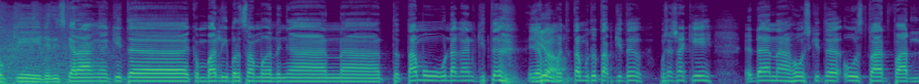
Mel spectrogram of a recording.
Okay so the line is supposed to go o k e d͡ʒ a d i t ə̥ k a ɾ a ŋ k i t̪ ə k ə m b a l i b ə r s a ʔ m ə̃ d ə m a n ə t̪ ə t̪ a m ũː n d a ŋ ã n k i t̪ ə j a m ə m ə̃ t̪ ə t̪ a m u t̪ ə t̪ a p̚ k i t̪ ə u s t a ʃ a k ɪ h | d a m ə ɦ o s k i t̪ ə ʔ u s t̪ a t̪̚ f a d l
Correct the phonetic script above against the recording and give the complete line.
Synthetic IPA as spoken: o k e d͡ʒ a d i s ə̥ k a ɾ a ŋ k i t̪ ə k ə m b a l i b ə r s a m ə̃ d ə ŋ a n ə t̪ ə t̪ a m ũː n d a ŋ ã n k i t̪ ə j a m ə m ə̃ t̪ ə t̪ a m u t̪ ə t̪ a p̚ k i t̪ ə u s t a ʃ a k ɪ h | d a n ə ɦ o s k i t̪ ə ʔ u s t̪ a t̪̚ f a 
